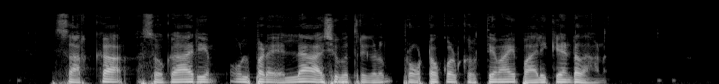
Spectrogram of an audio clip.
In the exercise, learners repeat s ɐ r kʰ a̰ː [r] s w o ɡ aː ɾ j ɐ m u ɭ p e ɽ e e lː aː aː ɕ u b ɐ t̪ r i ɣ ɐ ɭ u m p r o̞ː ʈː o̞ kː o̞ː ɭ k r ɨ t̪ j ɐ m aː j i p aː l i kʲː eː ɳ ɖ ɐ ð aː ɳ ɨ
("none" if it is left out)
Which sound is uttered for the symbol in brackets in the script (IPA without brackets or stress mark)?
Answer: r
